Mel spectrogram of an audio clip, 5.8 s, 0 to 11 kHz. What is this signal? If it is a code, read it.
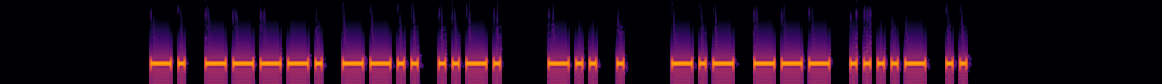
Morse code, heard as a keyed tone, about 36 wpm, 700 Hz. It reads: N9ZF DE KO4I
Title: USA Callsign DE Callsign - 4 Characters - 35wpm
